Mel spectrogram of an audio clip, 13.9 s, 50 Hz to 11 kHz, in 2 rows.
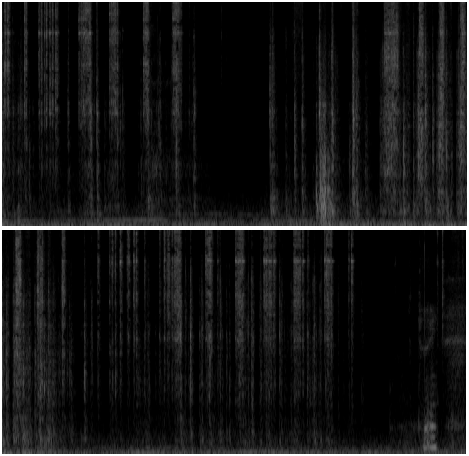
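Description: Screws are driven back into the center console of a 2006 Ford Explorer, giving close, quiet clicking and ratcheting bursts in irregular clusters with brief pauses and faint background hum.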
